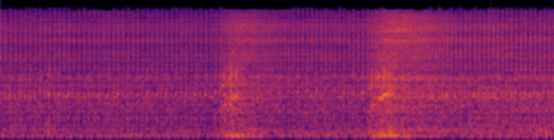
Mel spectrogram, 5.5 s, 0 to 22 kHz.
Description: Happens after riding for a while. Disappeared after I stopped the engine and switched it on about 5mins later.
